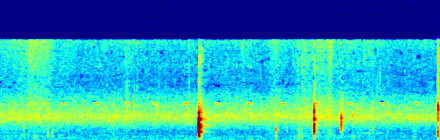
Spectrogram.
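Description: Sharp knocks and taps of food preparation at a cutting surface: one loud knock about two seconds in, then several lighter taps over the next two seconds.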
